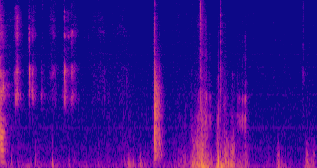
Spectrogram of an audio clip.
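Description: Metal lightsaber hilt being handled and opened: light metallic clicks and ticks in the first second and a half, then a sharp click, and about four seconds in a thump followed by more sharp clicks.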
